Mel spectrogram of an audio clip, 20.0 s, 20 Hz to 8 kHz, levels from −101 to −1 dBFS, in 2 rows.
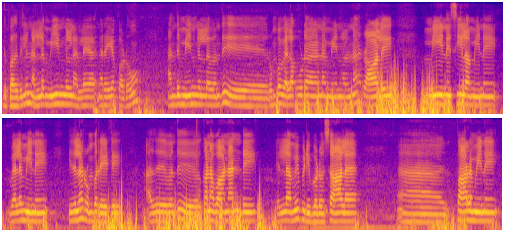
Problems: background sounds at intervals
